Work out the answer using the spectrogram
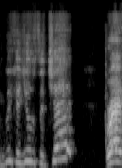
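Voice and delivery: put-on clowning, mocking, tongue-in-cheek teasing. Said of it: "We in the clowning".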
